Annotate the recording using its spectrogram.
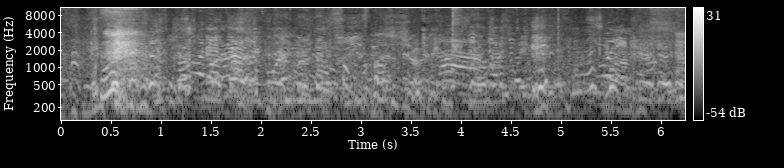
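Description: Indistinct chatter of several people talking over one another, with a louder burst about half a second in.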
